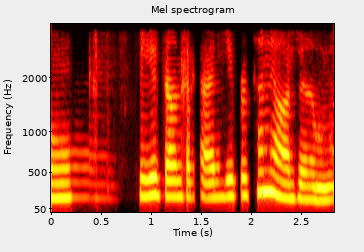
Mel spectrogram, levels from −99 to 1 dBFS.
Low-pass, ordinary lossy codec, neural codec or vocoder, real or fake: 3.6 kHz; none; codec, 16 kHz, 1 kbps, X-Codec, HuBERT features, trained on balanced general audio; fake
